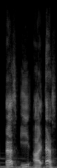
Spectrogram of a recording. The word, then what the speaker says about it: seis: S-E-I-S, seis, which is 6.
